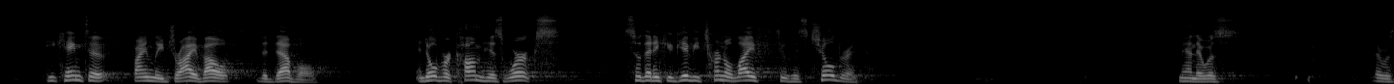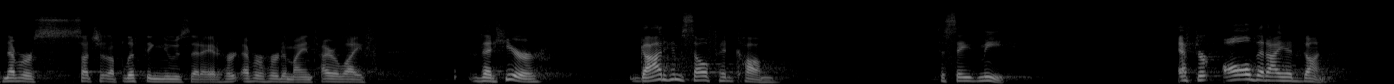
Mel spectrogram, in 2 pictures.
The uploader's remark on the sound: Sermon delivered at Our Savior Lutheran Church in Birmingham, AL, on Sunday, June 23rd, 2019.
